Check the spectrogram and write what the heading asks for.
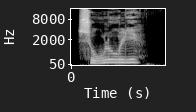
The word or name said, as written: sololie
